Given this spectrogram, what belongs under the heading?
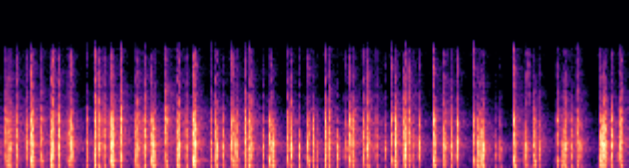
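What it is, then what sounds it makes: Painted wooden Christmas decoration. Long nails tap rapidly on a flat, thin, solid cut-out plywood Christmas decoration with a painted front. The result is a quick, dense stream of dry, bright clicks with almost no low end and very short decay, like a crisp rattle.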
